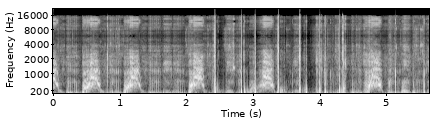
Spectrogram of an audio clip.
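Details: Jagdterrier named Otto baying a 250 lb boar, recorded on a GoPro camera carried on the dog: harsh repeated barks roughly every half second, with rustling and clattering bursts between them.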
